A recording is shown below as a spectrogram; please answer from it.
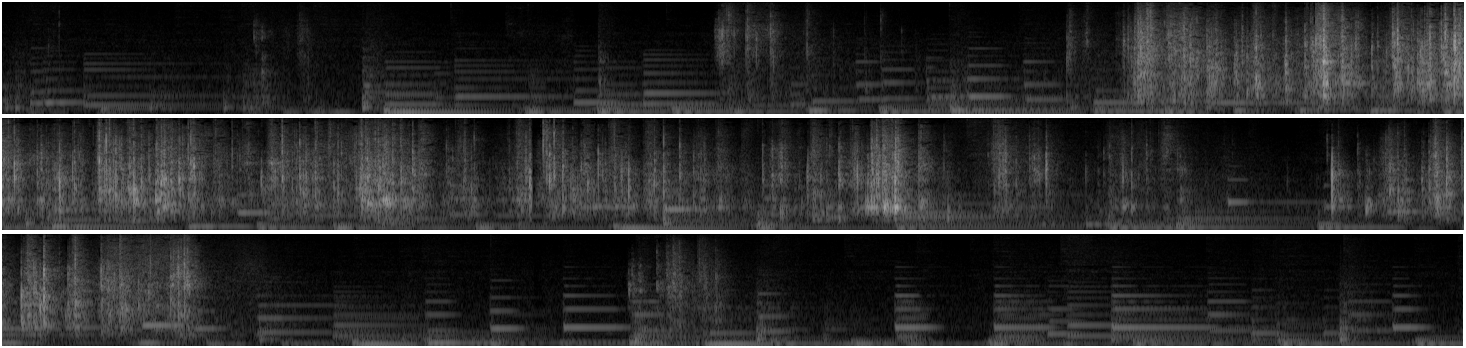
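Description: Gentle background music with a steady run of stepping notes. From about six to twelve seconds in, and again briefly around fifteen seconds, baking parchment rustles and crinkles loudly as thin rounds of cookie dough are peeled off it.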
